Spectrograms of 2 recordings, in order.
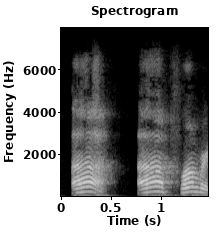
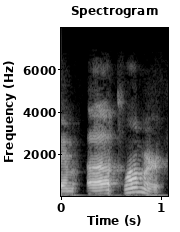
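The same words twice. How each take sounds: First: "A, a plumber" with "a" drawn out, high and slow; stress on A. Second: Said in the usual way. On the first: Shown as a demonstration. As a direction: lean hard on the little word "a". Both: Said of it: "you don't emphasize the death word "a" like I just did".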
